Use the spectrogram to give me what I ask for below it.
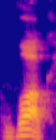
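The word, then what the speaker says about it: walk: टॉक और वॉक ये बहुत से लोग गड़बड़ पढ़ते हैं, टॉल्क बोलते हैं, नहीं चॉक है, वॉक है।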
